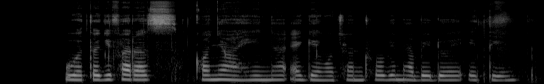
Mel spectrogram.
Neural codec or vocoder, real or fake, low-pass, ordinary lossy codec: none; real; none; none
